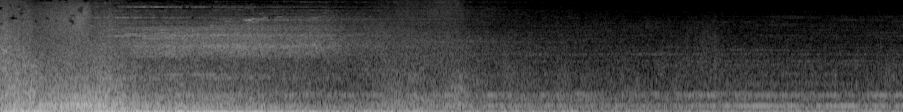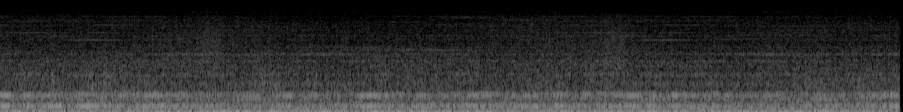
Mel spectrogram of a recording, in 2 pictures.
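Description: A triumphant fanfare rings out and holds a steady chord.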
